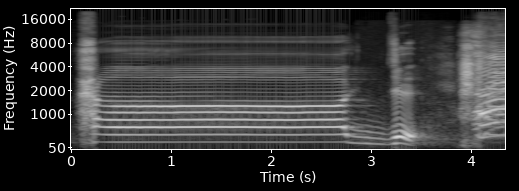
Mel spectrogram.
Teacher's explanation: ماشاءاللہ آواز ٹائٹ آتی ہے، مگر حاج میں کیا کرنا ہے؟ جیم میں کلکلا بھی کرنا ہے، ٹھیک ہے، مشدد کلکلا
